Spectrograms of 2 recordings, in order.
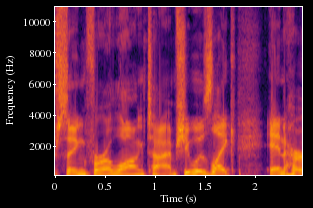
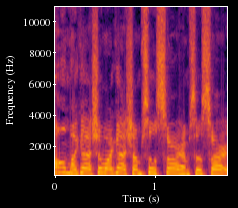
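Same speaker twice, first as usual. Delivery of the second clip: very high, frantic, pitched way up; 13 semitones higher than usual. Retelling how the server apologized after a complaint, imitating a frantic apology. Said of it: "in like a frantic".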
